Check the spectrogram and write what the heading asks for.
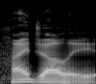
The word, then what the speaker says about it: Hi Jolly: And Hi Jolly, as in the hi, jolly, good to see you, like that's how it's spelled in Latin letters.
